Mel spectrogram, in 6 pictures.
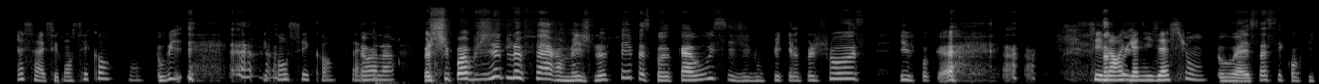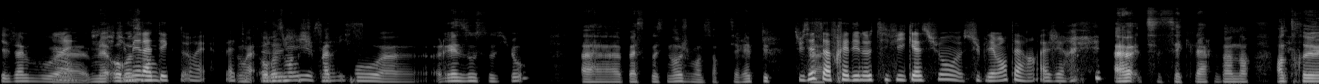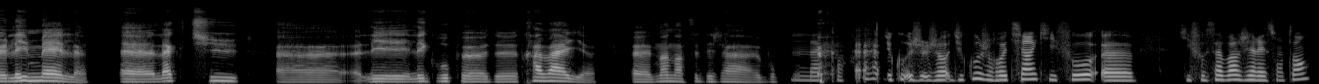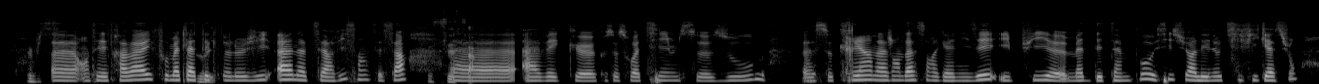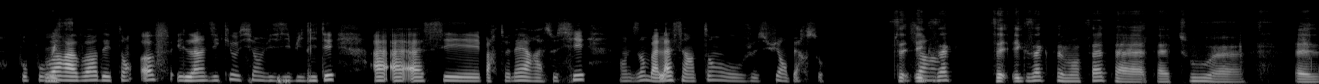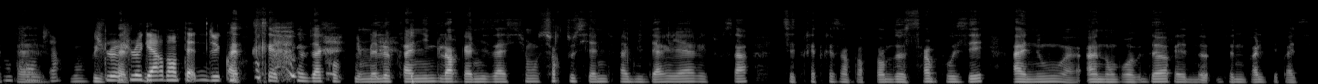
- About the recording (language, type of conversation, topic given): French, podcast, Quelle est ton expérience du télétravail et des outils numériques ?
- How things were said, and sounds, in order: tapping; chuckle; other background noise; laugh; laughing while speaking: "gérer"; chuckle; laugh; laugh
